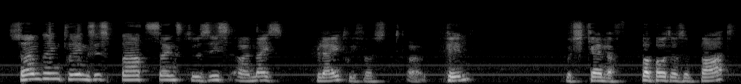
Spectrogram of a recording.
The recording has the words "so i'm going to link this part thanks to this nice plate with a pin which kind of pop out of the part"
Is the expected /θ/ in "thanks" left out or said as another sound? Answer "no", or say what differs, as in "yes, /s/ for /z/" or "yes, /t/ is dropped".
yes, /s/ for /θ/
